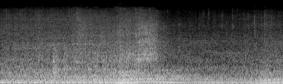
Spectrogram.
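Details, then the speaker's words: 1991 Chevy S10 after new spark plugs, wires, cap and rotor: a steady low engine note swells cleanly on a quick throttle blip and settles back evenly; it runs strong, though the starter may be meshing too tightly. "the run's good after putting the spark plugs in it and new wires new cap and rotor"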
